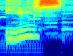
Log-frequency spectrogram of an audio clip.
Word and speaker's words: ils: O s final dos dois é completamente mudo, ou seja, na fala il no singular e ils no plural são exatamente iguais.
